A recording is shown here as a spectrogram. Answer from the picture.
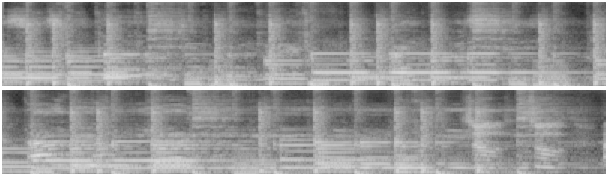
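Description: Electronic keyboard playing a makossa groove with both hands: a quick, even run of bass notes under held and repeated chords.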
